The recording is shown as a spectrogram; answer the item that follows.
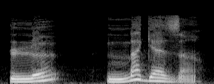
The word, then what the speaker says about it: magasin: Le magasin. Le magasin. Okay, remember, you've got only one S between two vowels. Then you get the sound Z, all right?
